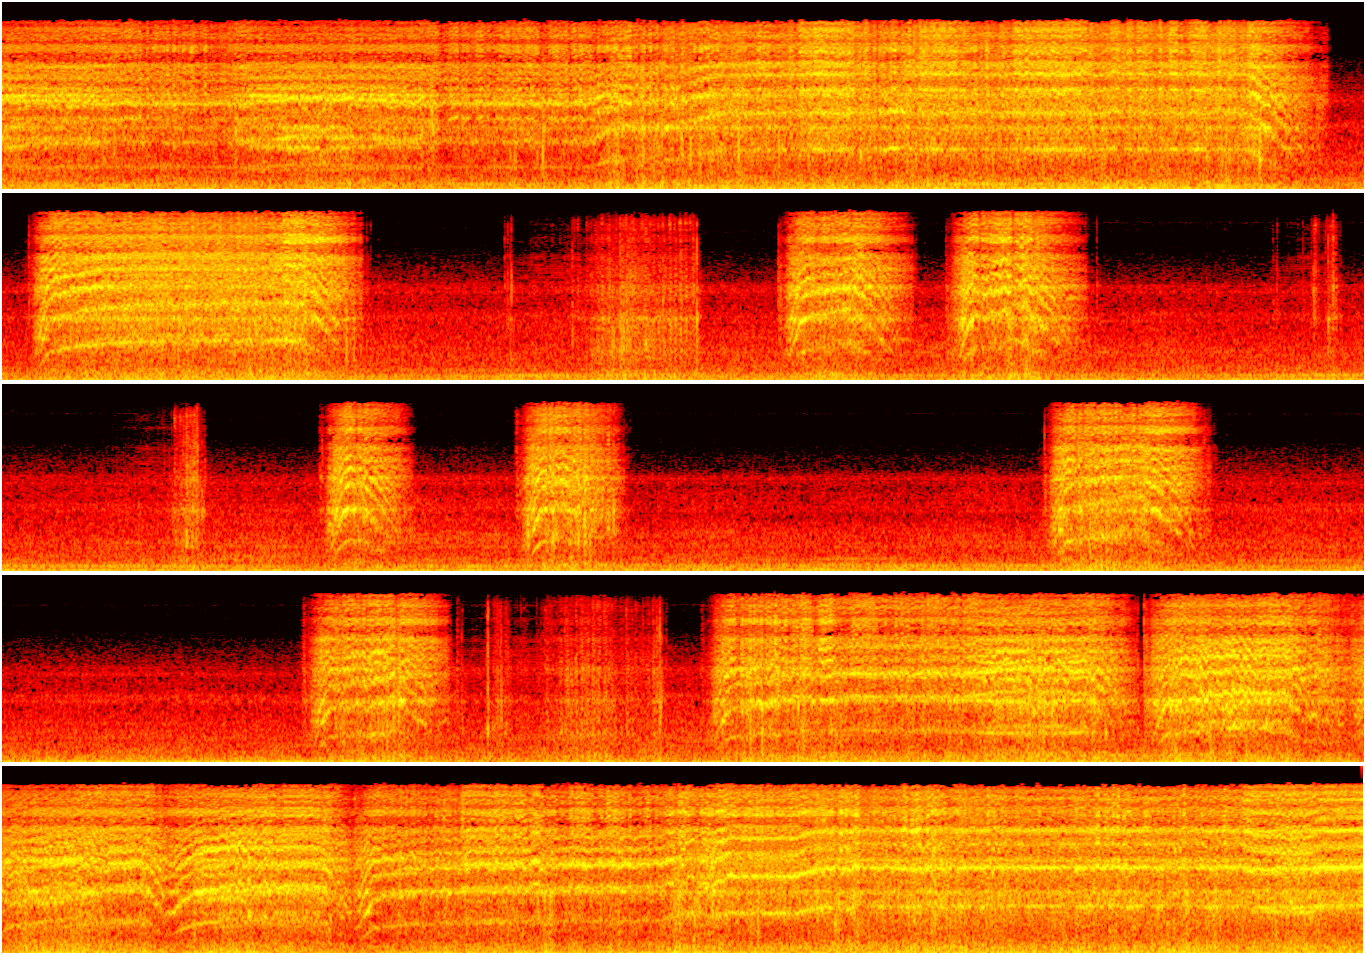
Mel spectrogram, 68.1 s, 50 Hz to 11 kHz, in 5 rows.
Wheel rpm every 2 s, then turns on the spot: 110, 110, 120, 170, 200, 190, 50, 170, 70, 10, 40, 70, 10, 0, 0, 30, 40, 0, 30, 40, 0, 10, 50, 20, 140, 140, 110, 120, 130, 140, 170, 220, 230, 230.
44-46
